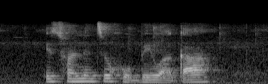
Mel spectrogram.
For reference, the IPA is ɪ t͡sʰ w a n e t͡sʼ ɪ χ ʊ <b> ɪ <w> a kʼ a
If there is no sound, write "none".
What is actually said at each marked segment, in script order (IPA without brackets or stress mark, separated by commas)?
b, w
